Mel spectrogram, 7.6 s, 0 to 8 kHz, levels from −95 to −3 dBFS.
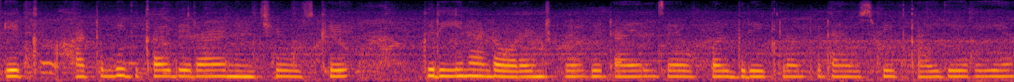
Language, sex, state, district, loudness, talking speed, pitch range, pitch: Marathi, female, Maharashtra, Sindhudurg, -27 LUFS, 195 wpm, 205-220 Hz, 210 Hz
